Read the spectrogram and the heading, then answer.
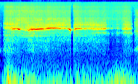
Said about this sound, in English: That's the maximum control I have in my whistle.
